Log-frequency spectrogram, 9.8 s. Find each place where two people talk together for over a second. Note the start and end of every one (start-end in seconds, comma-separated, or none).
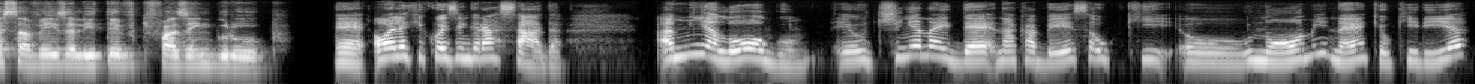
none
